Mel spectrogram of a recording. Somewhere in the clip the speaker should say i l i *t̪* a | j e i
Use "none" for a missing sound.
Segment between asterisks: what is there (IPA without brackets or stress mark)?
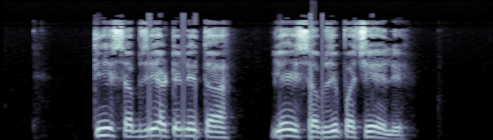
t̪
